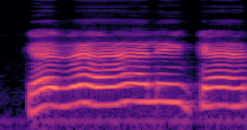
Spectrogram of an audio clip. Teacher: کھڑے زبر کو ایک الف کی مقدار کھینچ کر پڑھتے ہیں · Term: کھڑا زبر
